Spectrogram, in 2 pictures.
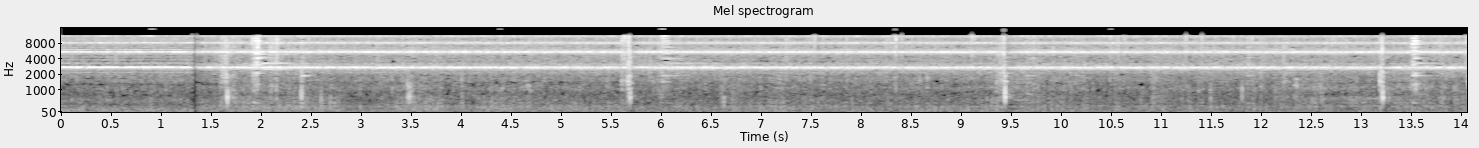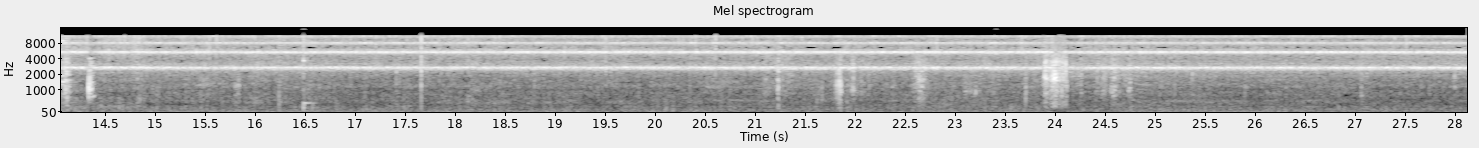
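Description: Steady, high-pitched chorus of insects, unbroken throughout, with scattered sharp clicks and knocks over it.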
